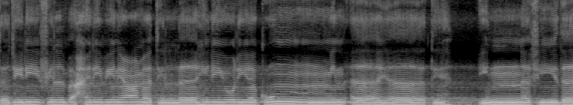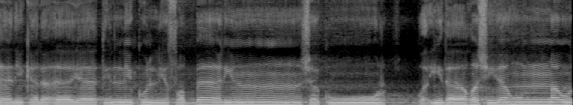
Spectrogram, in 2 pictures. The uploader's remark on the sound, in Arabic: هذا التسجيل من صلاة التراويح.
